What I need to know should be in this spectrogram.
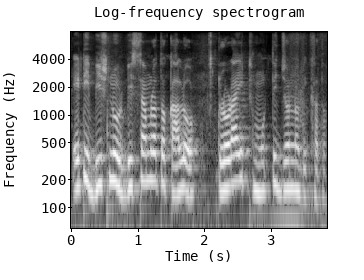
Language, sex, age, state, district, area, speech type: Bengali, male, 18-30, West Bengal, Bankura, urban, read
